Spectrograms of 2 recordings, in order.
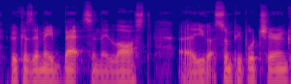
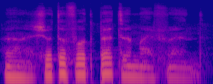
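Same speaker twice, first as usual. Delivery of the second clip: higher, softer mocking consolation; gloating taunt; 4 semitones higher, 5 dB quieter than usual. Halfling taunting the maimed loser, softer and higher. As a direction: pity them with a sneer. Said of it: "he then turns towards you and he goes".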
